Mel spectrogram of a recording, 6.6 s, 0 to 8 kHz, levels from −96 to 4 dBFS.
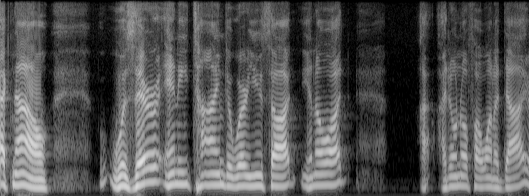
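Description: From 0.0 to 0.51 s the speech has a harsh, crackling edge on its loudest syllables. The peaks are flattened at the top, about 7 dB past the converter's limit. The likely cause is microphone overload, with the input level set too high for the converter. At 0.40 s, inside that stretch, the microphone volume stepped down by about 2 dB. Voice and background drop together at once, likely from the call software cutting the input gain.

Microphone overload returns from 1.47 to 1.80 s, about 5 dB over. It has the same gritty tops and is likely from the same hot input. At 1.80 s, just before "any time", another step-down of about 4 dB follows, likely the software reacting again. The band above 8 kHz is empty, which fits the G.722 call path.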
